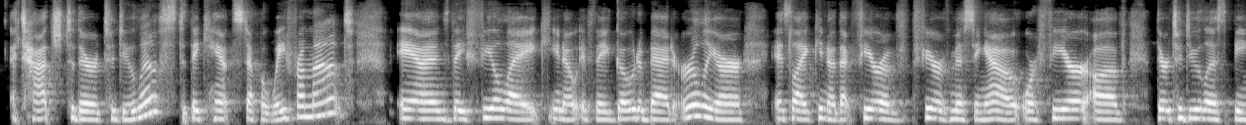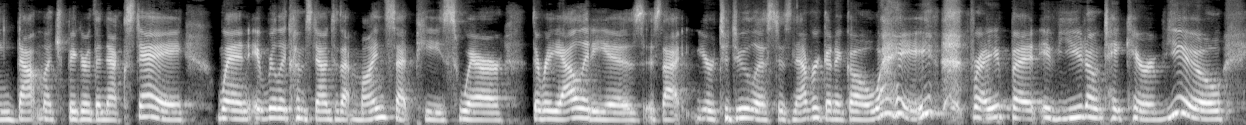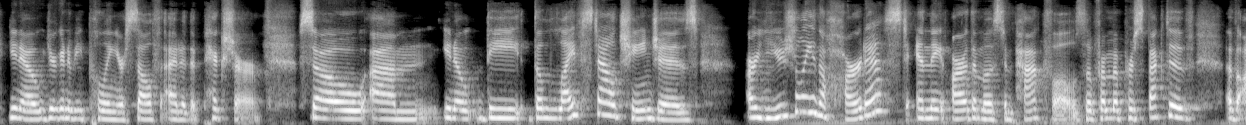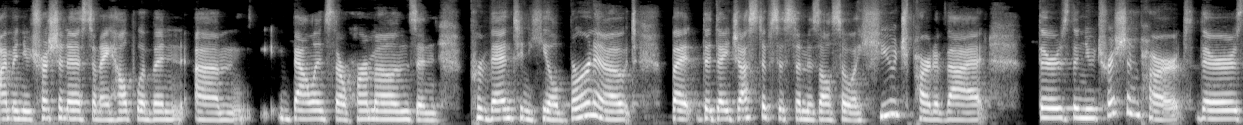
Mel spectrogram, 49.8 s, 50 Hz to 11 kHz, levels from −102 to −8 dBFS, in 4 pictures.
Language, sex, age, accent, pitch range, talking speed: English, female, 10-29, American, 210-245 Hz, 175 wpm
